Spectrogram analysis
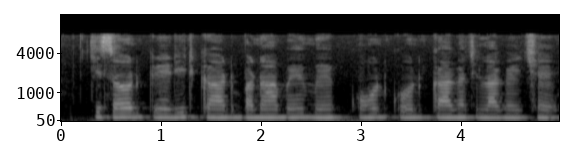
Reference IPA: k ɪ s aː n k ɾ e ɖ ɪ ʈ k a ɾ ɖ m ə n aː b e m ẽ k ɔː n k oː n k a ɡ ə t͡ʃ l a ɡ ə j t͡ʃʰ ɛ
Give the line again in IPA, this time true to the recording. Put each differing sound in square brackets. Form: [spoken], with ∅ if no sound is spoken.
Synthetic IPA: k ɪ s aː n k ɾ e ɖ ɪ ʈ k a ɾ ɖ [b] ə n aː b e m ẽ k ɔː n k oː n k a ɡ ə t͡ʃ l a ɡ ə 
